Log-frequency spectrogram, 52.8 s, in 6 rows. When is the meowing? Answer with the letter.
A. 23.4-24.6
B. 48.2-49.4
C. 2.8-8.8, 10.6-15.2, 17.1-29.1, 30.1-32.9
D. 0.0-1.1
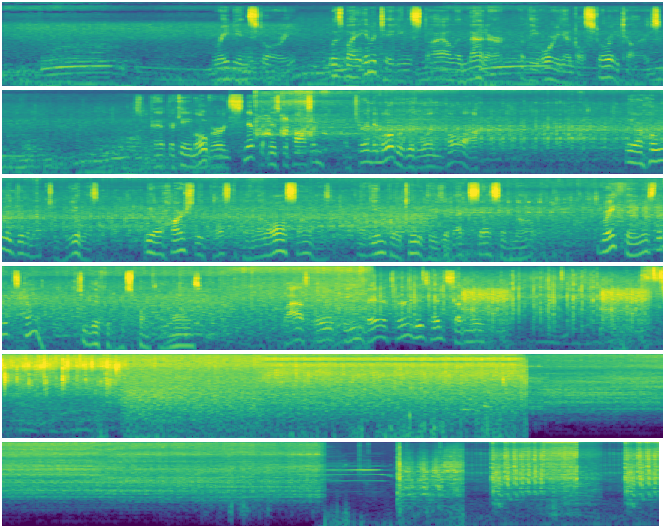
B.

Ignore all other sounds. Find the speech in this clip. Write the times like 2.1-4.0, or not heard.
2.8-8.8, 10.6-15.2, 17.1-29.1, 30.1-32.9.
